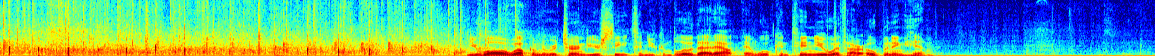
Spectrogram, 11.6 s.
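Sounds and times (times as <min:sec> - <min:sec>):
round of applause: 0:00.0 - 0:05.6
speech: 0:04.7 - 0:09.4.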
